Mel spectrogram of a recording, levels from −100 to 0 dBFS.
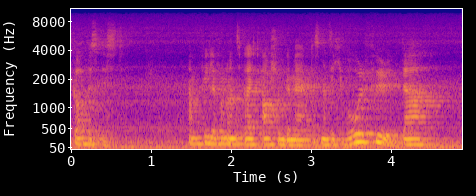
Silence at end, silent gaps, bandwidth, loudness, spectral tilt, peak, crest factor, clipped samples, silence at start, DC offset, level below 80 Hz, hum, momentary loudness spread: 0 s; none; 8.8 kHz; -19 LUFS; -8 dB/octave; -2 dBFS; 16 dB; under 0.1%; 0 s; under 0.1%; -34 dBFS; none; 18 LU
